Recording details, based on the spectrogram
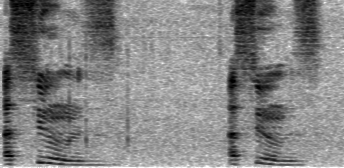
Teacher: Assume ends with a voiced consonant, so I'll add z for the S sound.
